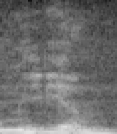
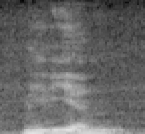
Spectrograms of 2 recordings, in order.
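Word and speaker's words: Miriam: lá mesmo em Israel eles pronunciam o nome dela como Mirian né Mirian então por isso que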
